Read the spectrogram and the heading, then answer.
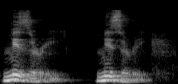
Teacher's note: Normalmente, misery tem a sílaba tônica na primeira sílaba, mas aqui, como a gente tem um alongamento da nota final, a gente acaba tendo misery, misery, ok?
